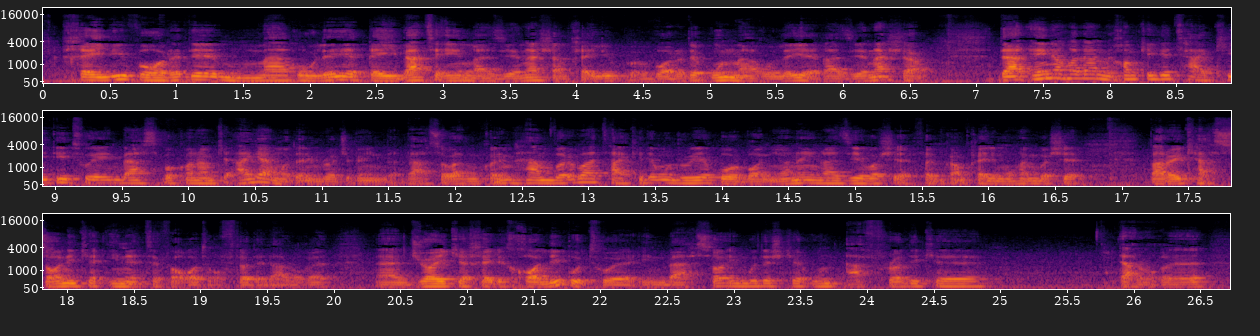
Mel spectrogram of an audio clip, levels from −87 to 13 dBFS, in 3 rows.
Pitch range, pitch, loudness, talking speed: 95-120 Hz, 105 Hz, -25 LUFS, 160 wpm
